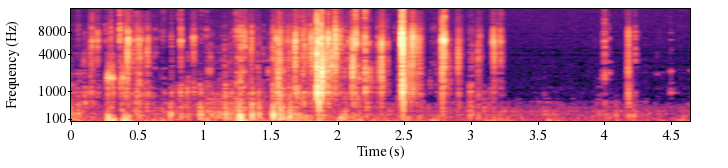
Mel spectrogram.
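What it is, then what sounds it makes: Soap bar being scraped and sliced. A box-cutter blade scrapes and slices crunchy chunks off a solid light blue soap bar held in the hand. Dry, gritty scratches and sharp crunchy snaps come in an irregular burst of bright crackles, then thin out to a few faint clicks before fading to quiet.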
